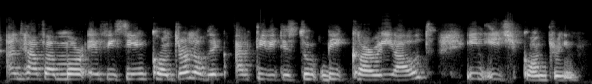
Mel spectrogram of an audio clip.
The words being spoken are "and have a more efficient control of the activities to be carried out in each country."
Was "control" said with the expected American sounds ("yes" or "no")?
yes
